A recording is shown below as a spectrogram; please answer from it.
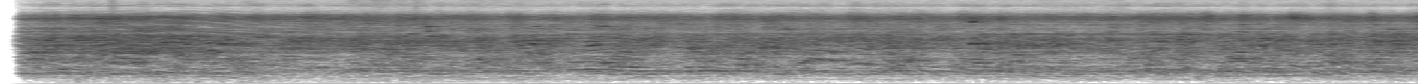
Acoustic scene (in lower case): crowded indoor space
